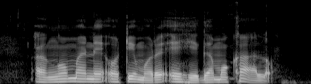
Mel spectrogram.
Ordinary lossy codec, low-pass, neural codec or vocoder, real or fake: none; 19.8 kHz; none; real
